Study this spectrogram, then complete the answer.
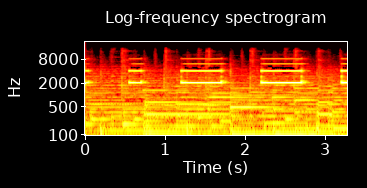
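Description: An ifm signal lamp buzzer beeps in three sustained high-pitched tones of increasing length, sounding over a soft background of low music.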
